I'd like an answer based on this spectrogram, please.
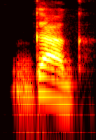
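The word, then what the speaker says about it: גג: that you already can write another Hebrew word GOG this means roof in handwriting GOG and in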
